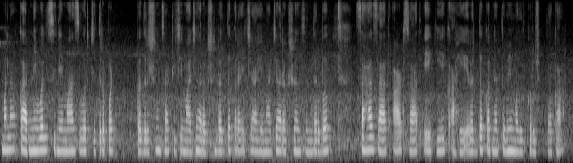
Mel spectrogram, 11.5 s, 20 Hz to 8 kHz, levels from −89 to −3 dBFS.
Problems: none marked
